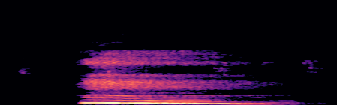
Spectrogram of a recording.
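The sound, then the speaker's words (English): A single long, audible sighing exhale with a faintly voiced tone that slowly falls, preceded by a very faint short intake of breath, during a relaxation breathing exercise. “So allow yourself to just breathe in and out.”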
